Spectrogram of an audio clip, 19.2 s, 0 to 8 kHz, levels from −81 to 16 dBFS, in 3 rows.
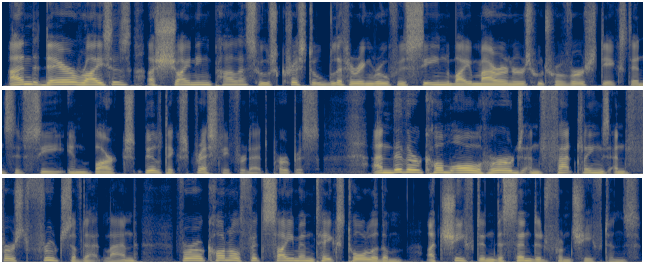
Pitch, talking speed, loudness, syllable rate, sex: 145 Hz, 155 wpm, -18 LUFS, 4.6 syllables/s, male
